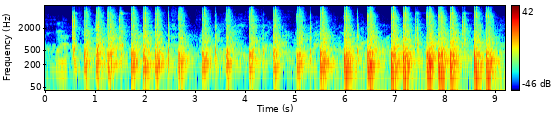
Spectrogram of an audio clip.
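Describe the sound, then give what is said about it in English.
Small spring-loaded solenoids tap on a biscuit tin, a wooden box and a tabletop, producing many quick knocks in a steady rhythmic pattern that mixes tinny, woody and dull thuds. “And that noise is made by a little mechanical spring mechanism that jumped on a biscuit tin, on a wooden box, and on the tabletop. Yeah, so they're called solenoids. It's a solenoid,”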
